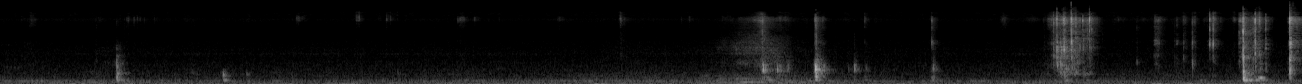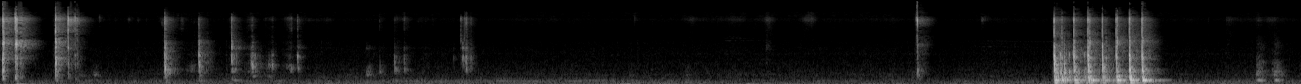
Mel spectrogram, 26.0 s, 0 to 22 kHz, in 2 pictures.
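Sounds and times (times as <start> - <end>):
plastic toy parts clacking: 10.5 - 11.0, 11.6 - 13.9.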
